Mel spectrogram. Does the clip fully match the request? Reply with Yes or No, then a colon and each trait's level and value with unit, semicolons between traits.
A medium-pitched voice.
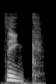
Yes: medium, 180 Hz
